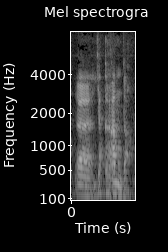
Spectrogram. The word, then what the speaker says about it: Jacaranda: How do you pronounce it? Jacaranda.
